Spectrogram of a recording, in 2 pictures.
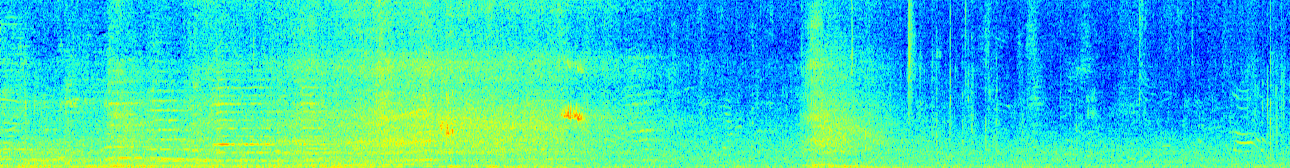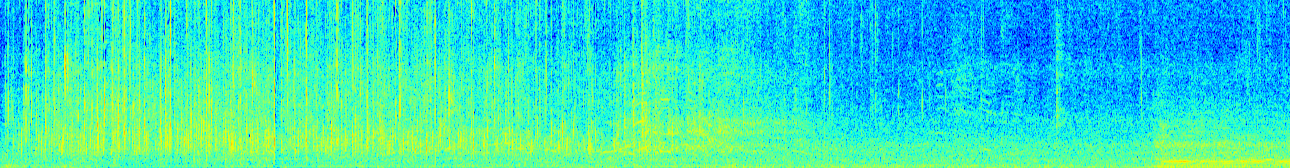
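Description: Motorcycle engines rumble and rev.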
